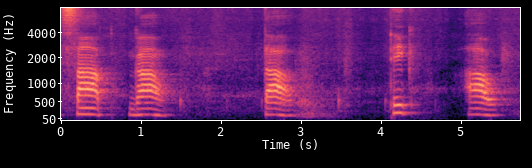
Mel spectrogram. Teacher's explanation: हवा मुंह से अधिक और नाक से कम निकलती है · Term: अनुनासिक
